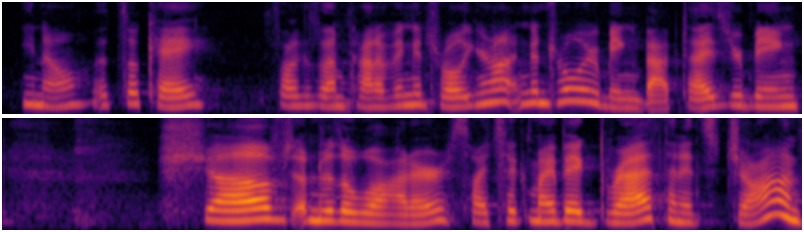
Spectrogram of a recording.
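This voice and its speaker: A woman's voice: medium pitch, fairly bright tone, no echo. Chatty woman teaching a Bible study. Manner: chatty, self-deprecating, storytelling with asides. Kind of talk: casual teaching talk. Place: small indoor group meeting.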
